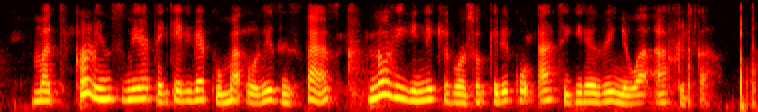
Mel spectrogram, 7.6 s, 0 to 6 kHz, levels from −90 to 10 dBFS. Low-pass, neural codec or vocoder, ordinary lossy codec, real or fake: 5.4 kHz; codec, 24 kHz, 1 kbps, SNAC; none; fake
